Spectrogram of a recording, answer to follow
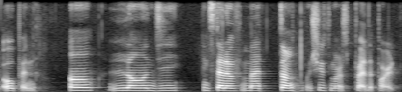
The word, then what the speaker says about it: matin: There's a lot of ways to spell un, but the important thing to remember is, again, the M or N is never pronounced. Matin and not matin.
